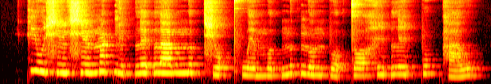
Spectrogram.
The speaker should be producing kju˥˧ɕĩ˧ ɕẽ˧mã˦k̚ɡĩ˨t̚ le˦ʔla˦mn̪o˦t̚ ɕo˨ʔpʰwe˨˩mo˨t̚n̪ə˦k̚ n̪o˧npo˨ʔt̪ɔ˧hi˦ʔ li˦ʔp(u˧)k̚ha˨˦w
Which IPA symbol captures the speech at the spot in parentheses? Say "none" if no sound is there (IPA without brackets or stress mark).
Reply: u˦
